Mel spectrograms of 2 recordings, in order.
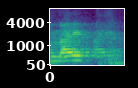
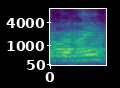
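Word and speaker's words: knight: एक नाइट रात होता है और एक कनाइट होता है, लेकिन उस राजकुमार उसको कनाइट नहीं बोलना, नाइट ही बोलना है।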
